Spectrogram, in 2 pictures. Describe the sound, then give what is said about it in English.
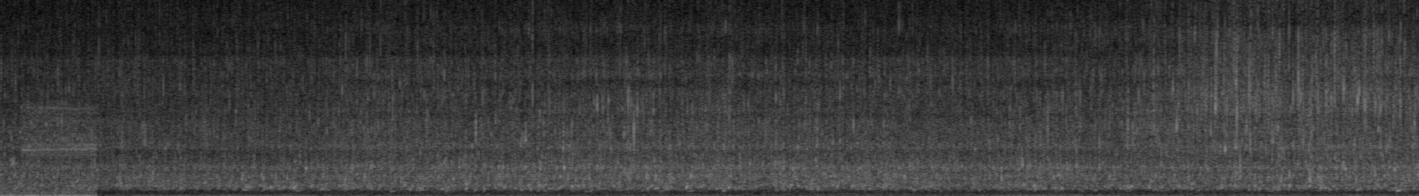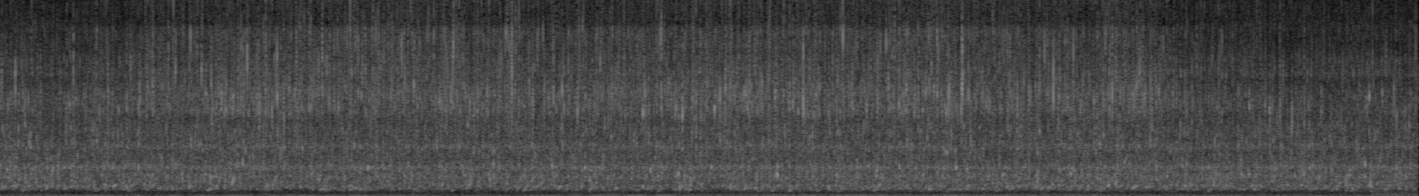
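A small stream swollen by snowmelt, a few hundred feet beyond a wetland, flows steadily and clear, recorded with a parabolic mic pointed at the water's surface; bright bubbling and trickling water sounds fill the scene continuously, with no voices. “A few hundred feet beyond the wetland is a small stream that, because of the snowmelt, was flowing pretty nicely.”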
